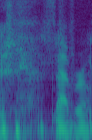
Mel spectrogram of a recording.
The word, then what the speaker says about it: Favreau: Favreau.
